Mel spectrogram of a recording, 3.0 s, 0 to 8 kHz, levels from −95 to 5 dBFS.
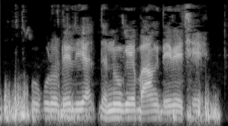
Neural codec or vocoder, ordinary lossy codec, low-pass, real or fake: none; MP3, 48 kbps; 7.2 kHz; real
